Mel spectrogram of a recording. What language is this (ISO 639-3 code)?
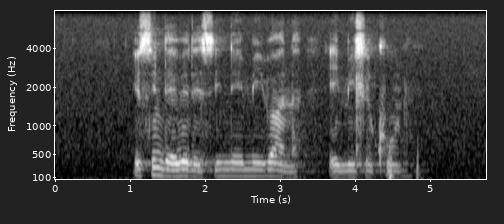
nbl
